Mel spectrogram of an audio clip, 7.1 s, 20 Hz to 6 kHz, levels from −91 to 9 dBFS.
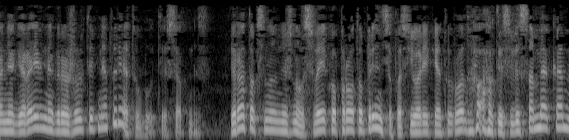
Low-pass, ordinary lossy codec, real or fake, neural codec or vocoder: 5.4 kHz; MP3, 24 kbps; fake; codec, 16 kHz, 16 kbps, FunCodec, trained on Chinese and English, 50 frames a second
